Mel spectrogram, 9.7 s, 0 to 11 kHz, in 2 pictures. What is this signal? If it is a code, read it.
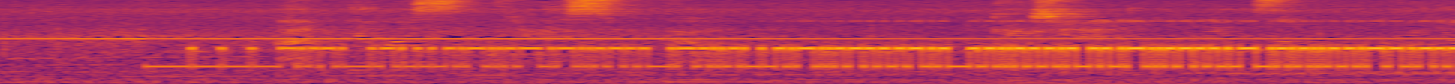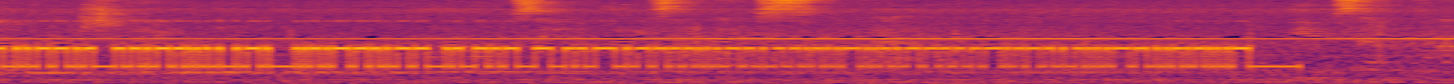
RTTY (75 baud, 850 Hz shift), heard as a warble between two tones, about 1120 Hz centre, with radio static, static crashes, a steady whistle near 2270 Hz and the noise inside a subway train. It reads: AQUESTES VERGUES INVISIBLES PODRIEN CANVIAR-SE AMB MOLTA RAPIDESA I PRENDRE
